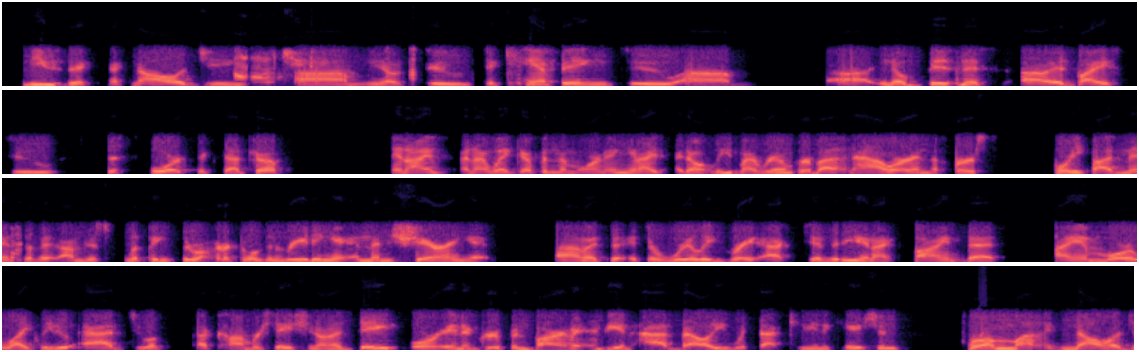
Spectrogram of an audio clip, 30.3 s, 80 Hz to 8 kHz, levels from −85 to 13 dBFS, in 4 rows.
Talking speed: 200 wpm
